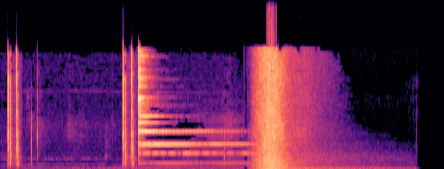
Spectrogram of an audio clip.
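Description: Subscribe-button sound effects: two quick clicks, then another click and a bell ding that rings out for about a second, followed by a whoosh that swells and fades.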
